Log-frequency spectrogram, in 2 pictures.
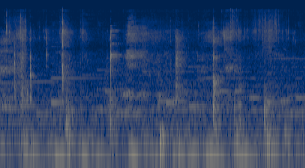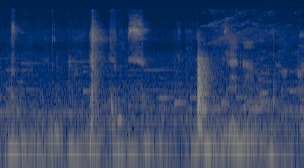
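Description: A metal spoon clinking and scraping against a glass mug and a ceramic bowl as a soft cream cheese mixture is scooped and spooned in: scattered sharp clinks, the loudest near the end.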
